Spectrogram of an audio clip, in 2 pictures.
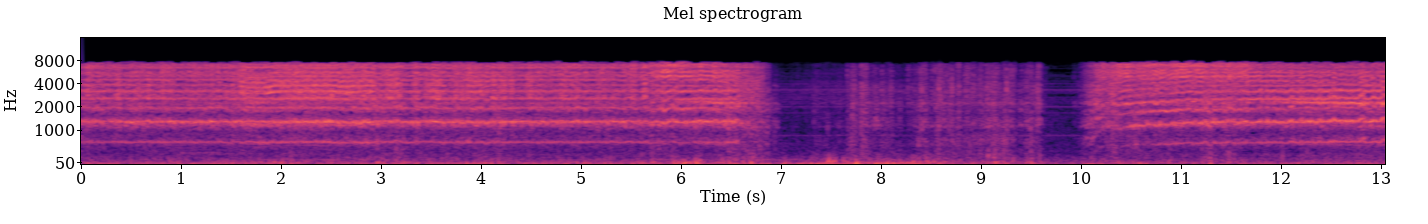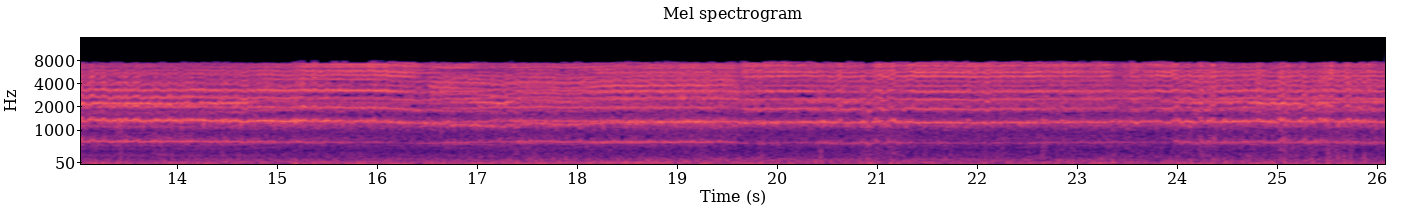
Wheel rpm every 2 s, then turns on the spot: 170, 170, 170, 70, 20, 120, 160, 160, 160, 170, 160, 170, 160.
6-10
